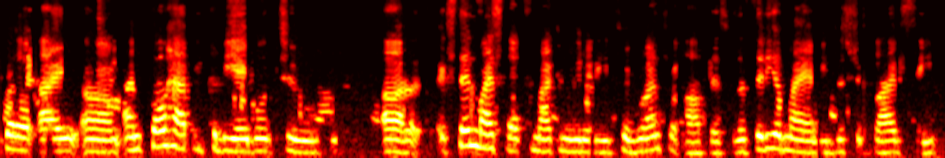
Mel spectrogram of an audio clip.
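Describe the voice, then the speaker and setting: A woman's voice: lowish voice, moderate pace, husky, dry recording, low-quality recording. A woman introducing herself as a candidate in a chatty way, with asides. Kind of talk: self-introduction.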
